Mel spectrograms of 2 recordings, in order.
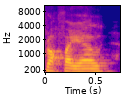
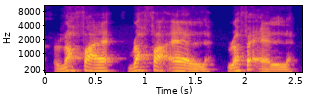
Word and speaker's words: Raphael: It's not pronounced Raphael. It's Raphael. I got wrong for saying that way.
